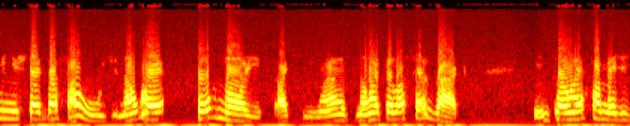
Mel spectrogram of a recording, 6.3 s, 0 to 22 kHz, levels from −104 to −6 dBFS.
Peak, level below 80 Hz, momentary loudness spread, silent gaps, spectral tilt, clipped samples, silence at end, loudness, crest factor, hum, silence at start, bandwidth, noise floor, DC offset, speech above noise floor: -8 dBFS; -52 dBFS; 8 LU; none; -4 dB/octave; under 0.1%; 0 s; -23 LUFS; 14 dB; none; 0 s; 19 kHz; -54 dBFS; under 0.1%; 32 dB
